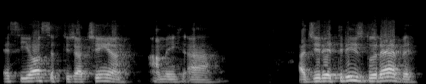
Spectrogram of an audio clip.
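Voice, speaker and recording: A man's voice: mid-range voice, unhurried. A rabbi telling a story in a talk, raising his voice for the quoted lines. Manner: acts out the quoted lines with a lifted voice. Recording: echoey room.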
